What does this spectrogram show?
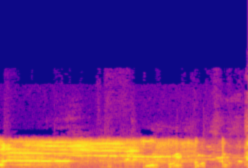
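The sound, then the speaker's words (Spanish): A woman's voice imitates a cat, drawing out one long, high, wavering meow before trailing off into short, choppy vocal bursts. It is fairly loud. “pero sí, pero sí, pero sí habla como, pero sí habla como una gata, ¿eh?”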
